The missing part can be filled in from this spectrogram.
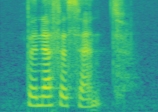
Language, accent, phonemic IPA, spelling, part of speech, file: English, US, /bəˈnɛ.fə.sənt/, beneficent, adjective, En-us-beneficent.ogg
- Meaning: Given to acts that are kind, charitable, philanthropic or beneficial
